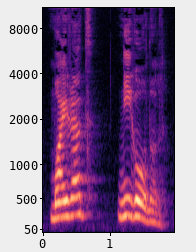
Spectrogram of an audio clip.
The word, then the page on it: Maighread: Irish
